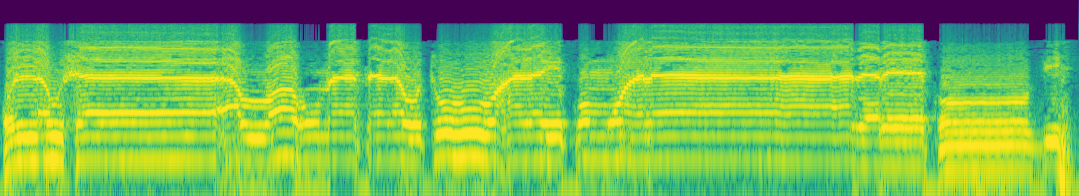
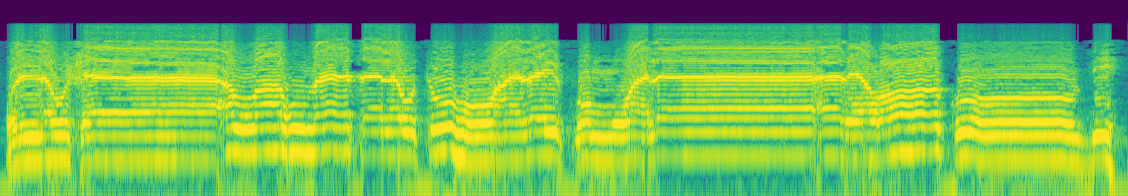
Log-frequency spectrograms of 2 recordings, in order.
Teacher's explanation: قرأ بالإمالة أدريكم شعبة، وقرأ حفص بالفتح أدراكم هكذا. قل لو شاء الله ما تلوته عليكم ولا أدريكم به، وقرأ حفص قل لو شاء الله ما تلوته عليكم ولا أدراكم به، فقد لبثت فيكم عمرا من قبله أفلا تعقلون.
